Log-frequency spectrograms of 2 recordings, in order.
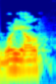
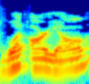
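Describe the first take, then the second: First: "are" reduced and joined onto "y'all"; run-on y'all. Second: "are" said in full, apart from "y'all"; separated y'all. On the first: Host contrasting the natural Southern way, run-on y'all. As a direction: let "What are y'all" flow as one word. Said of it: "instead of". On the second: Host mimicking somebody faking Southern, separated y'all. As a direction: give each word of "What are y'all" its own space. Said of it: "If somebody does". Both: Shown as a demonstration.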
